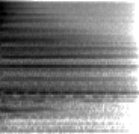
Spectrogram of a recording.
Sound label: Ride, Cymbals; Vengeance Samples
